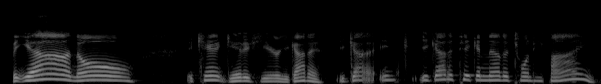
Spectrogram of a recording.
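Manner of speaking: sing-song Minnesota official; Minnesota accent. Acted. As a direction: lilt it with broad Minnesota vowels. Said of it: "I'm gonna use my Minnesota voice".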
